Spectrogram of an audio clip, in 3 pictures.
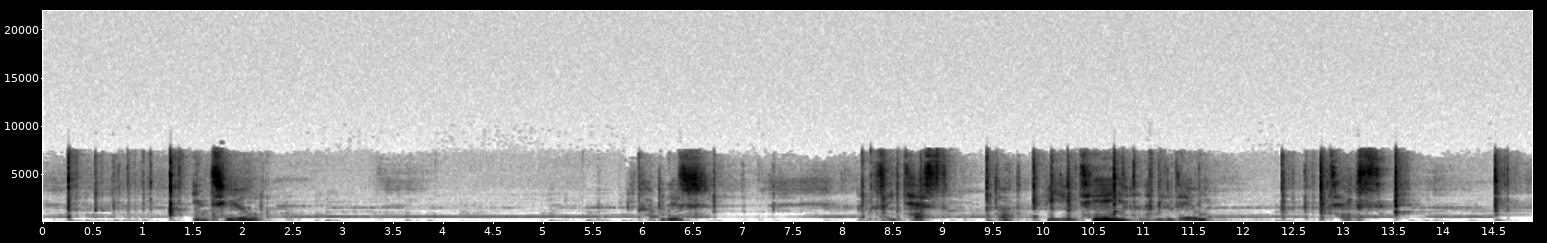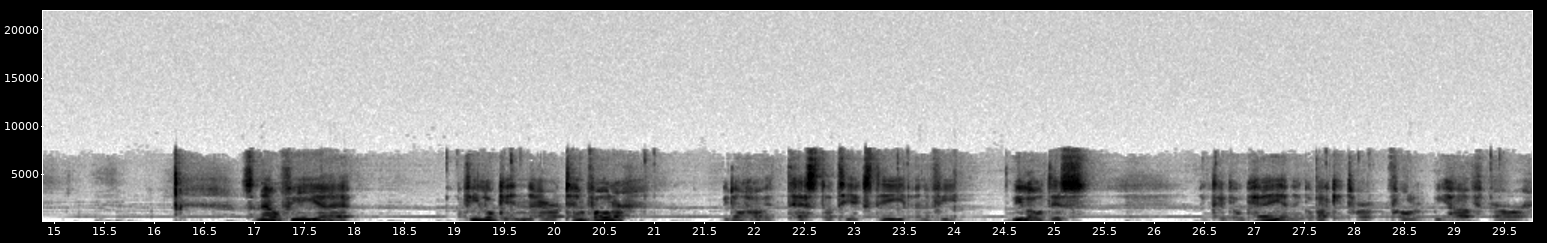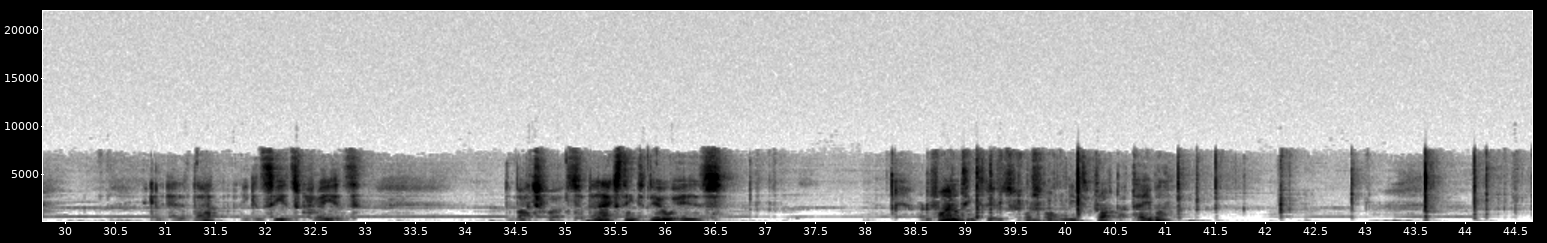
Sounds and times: Speech: 1.5 - 2.3, 6.0 - 6.7, 8.2 - 11.8, 12.8 - 13.6, 16.9 - 18.1, 19.0 - 21.0, 21.7 - 25.4, 26.5 - 29.9, 30.8 - 33.1, 34.4 - 36.7, 38.5 - 41.2.

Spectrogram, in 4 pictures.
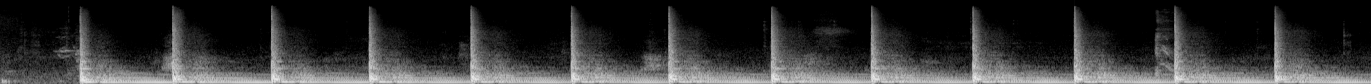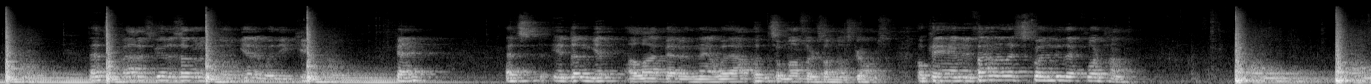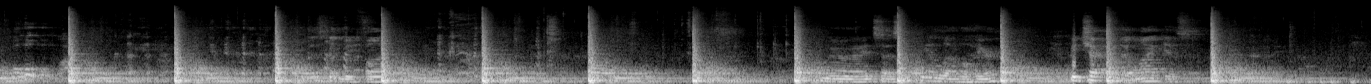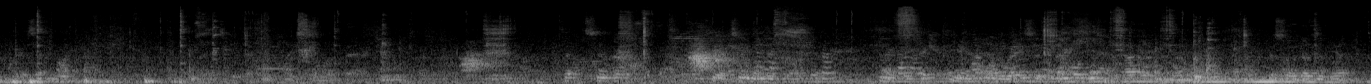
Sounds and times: Music: 0.8 - 17.7, 26.1 - 42.8
Speech: 14.6 - 16.9, 18.8 - 25.2, 27.5 - 29.0, 30.4 - 31.4, 35.6 - 42.1, 46.7 - 53.2.

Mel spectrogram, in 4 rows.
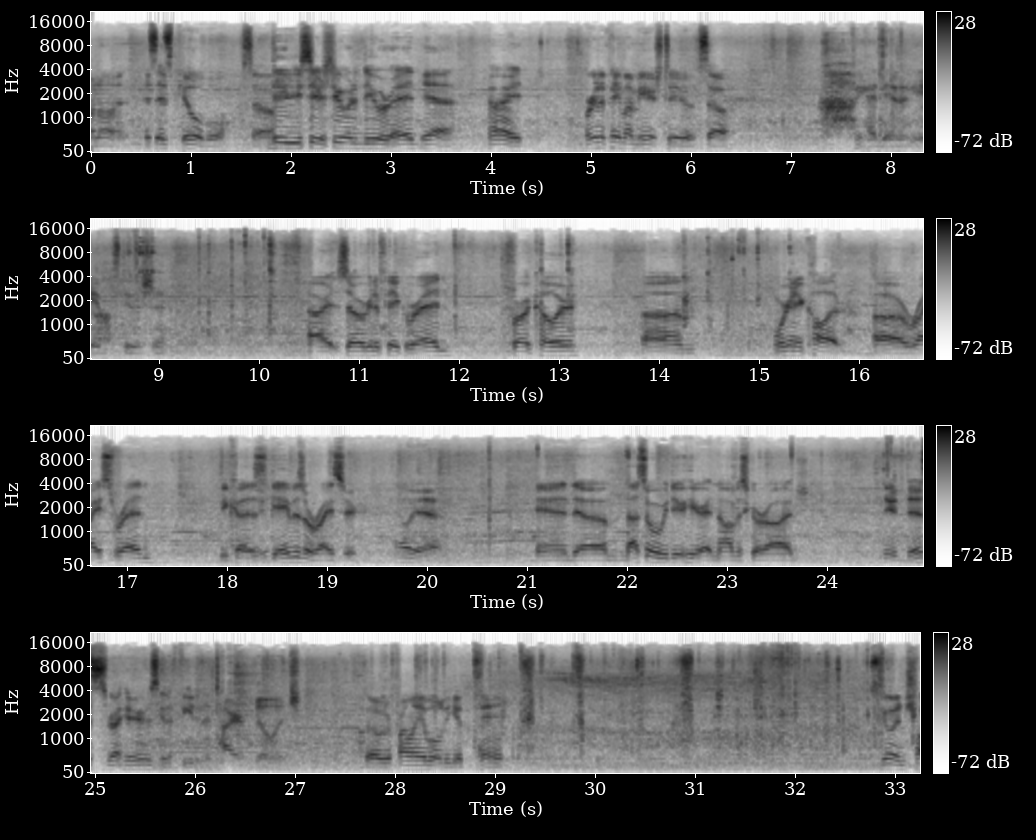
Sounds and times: Inside, public space: 0.0 - 33.2
Speech: 7.6 - 9.1, 24.6 - 27.0, 27.7 - 29.2, 32.8 - 33.2.

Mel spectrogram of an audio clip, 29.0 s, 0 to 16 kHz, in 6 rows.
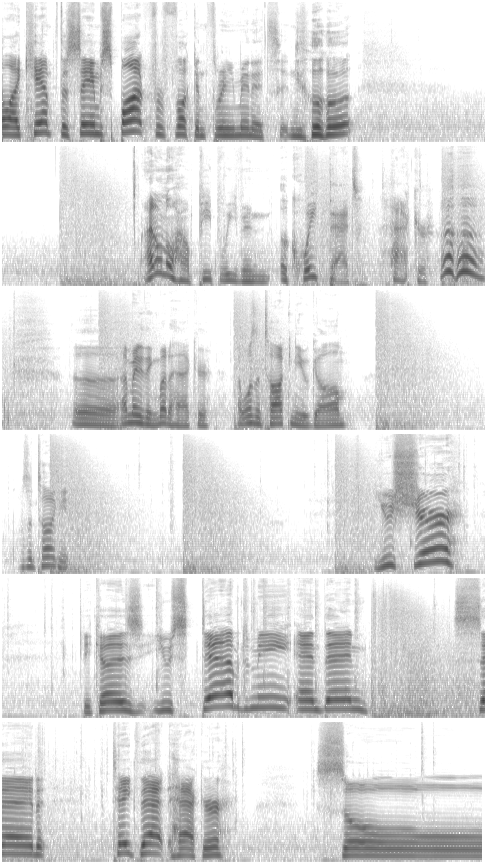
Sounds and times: Speech: 0.0 - 3.5, 6.2 - 9.7, 10.4 - 13.1, 14.6 - 15.2, 18.2 - 19.1, 20.1 - 23.0, 23.9 - 24.6, 25.2 - 26.5, 27.3 - 28.9.

